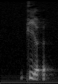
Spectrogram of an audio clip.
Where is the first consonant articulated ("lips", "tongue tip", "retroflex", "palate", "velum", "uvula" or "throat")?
velum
